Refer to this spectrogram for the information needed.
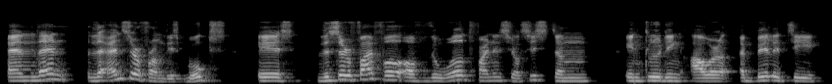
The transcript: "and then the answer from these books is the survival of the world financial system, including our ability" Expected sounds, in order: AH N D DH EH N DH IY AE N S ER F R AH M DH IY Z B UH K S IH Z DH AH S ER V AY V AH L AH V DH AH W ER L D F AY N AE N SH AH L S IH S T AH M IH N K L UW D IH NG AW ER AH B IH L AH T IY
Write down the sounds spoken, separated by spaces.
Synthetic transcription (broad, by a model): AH N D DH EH N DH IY AE N S ER F R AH M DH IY S B UH K S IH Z DH AH S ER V AY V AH L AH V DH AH W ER L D F AY N AE N SH AH L S IH S T AH M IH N K L UW D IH NG AW ER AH B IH L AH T IY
